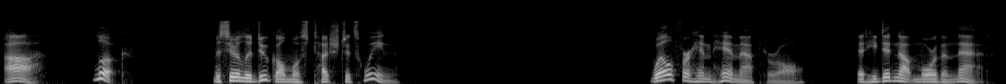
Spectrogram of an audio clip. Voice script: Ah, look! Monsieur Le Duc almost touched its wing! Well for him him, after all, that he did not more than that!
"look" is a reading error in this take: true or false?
false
